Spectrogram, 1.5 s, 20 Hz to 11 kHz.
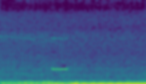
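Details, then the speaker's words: Infiniti Q60 that used to die on cold start, just after the fix: engine starts and settles into a fast, steady high idle as the computer relearns; normal. "That's like way better. Is it supposed to be that high? Well, it's got to relearn everything."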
